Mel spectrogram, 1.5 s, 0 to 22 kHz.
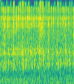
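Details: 2013 Hyundai Elantra petrol engine at idle with a fast, light, steady, even knock; piston slap suspected, not confirmed.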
